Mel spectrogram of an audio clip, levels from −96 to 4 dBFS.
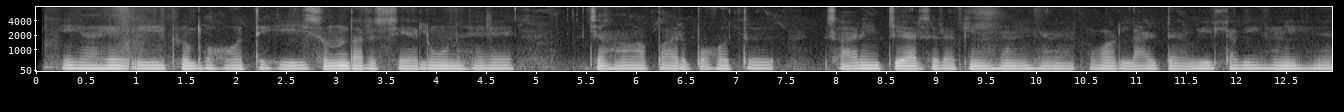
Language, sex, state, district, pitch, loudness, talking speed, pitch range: Hindi, female, Uttar Pradesh, Jalaun, 135 Hz, -22 LUFS, 95 wpm, 135-140 Hz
